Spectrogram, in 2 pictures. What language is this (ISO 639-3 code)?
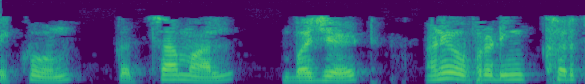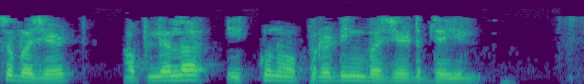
mar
